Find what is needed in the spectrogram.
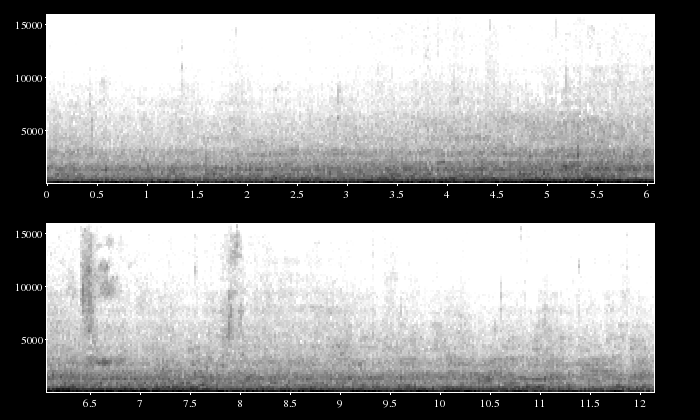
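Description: Busy street ambience: passers-by talking, with a car engine running close by in the middle of the stretch.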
